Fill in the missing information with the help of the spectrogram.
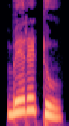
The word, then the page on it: ಬೆರಟು: beraṭu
